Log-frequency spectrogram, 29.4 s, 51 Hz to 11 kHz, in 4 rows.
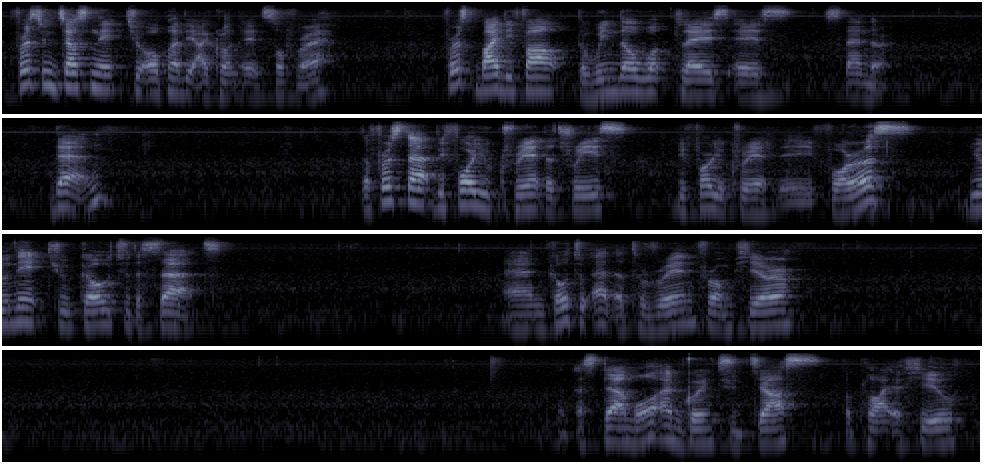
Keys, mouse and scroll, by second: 2.9 click, 4.9 click, 6.0-9.4 drag, 9.4 scroll down 5, 9.6 middle click, 9.9 middle click, 10.3 middle click, 11.1 middle click, 11.8-13.7 typing, 13.5 click, 13.9-17.3 drag, 17.3-19.7 right drag, 21.0-21.6 drag, 24.0 click, 26.3-29.3 drag.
